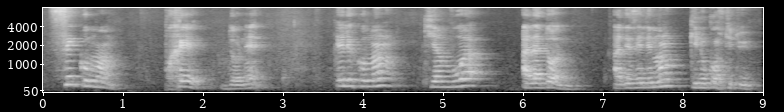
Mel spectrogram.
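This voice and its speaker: A man from Argentina, giving a philosophy seminar lecture, digressive, with many fillers and rhetorical questions. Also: a little high. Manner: digressive, frequent fillers and rhetorical "n'est-ce pas". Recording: roomy, distant mic.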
